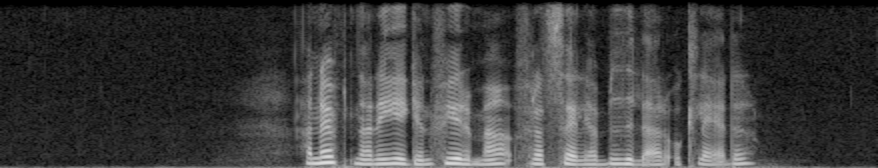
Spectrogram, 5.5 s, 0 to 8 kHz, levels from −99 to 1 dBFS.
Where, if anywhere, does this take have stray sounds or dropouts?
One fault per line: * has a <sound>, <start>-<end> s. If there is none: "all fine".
all fine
